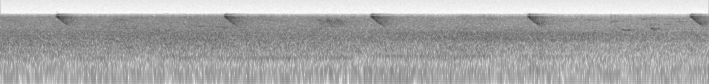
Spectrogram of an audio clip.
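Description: A bird repeating a short, high call that falls in pitch, about once a second, over steady outdoor background noise.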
